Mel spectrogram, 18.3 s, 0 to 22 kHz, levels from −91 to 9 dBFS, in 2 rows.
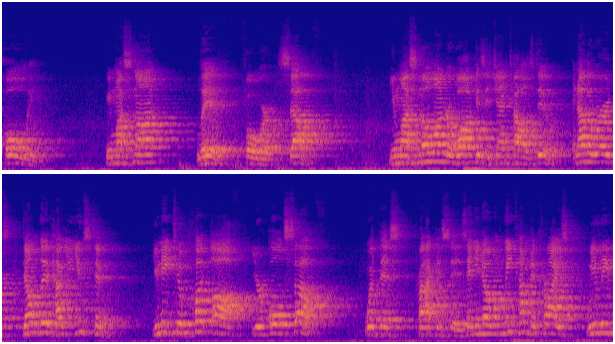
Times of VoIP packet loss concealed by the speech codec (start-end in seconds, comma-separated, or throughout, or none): none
